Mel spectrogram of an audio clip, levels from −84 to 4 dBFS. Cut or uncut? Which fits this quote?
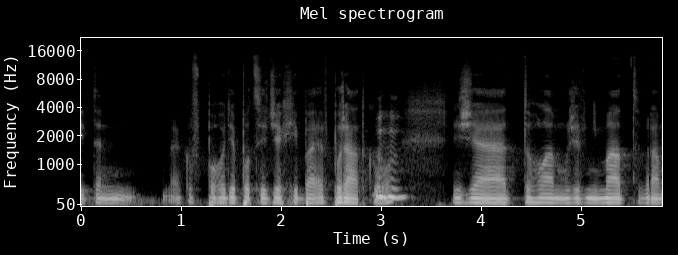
uncut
